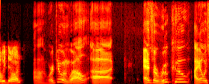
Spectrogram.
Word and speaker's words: Ezeiruaku: Ezeiruaku, I always pronounce it incorrectly. Can you correct me on that? It would be Donovan Ezeiruaku.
